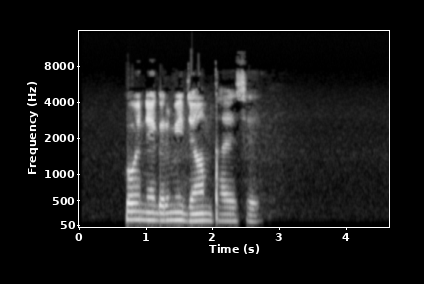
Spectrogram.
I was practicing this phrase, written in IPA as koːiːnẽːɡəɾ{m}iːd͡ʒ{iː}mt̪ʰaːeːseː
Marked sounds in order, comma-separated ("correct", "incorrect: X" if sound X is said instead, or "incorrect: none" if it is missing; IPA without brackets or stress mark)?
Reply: correct, incorrect: aː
